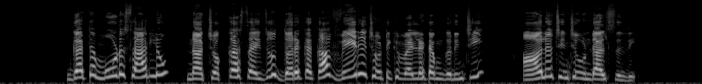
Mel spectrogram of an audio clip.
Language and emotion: Telugu, angry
